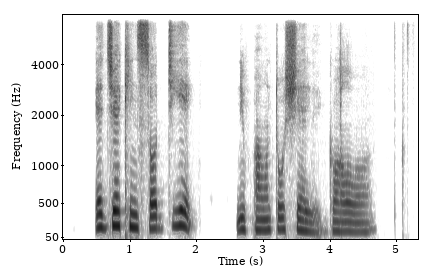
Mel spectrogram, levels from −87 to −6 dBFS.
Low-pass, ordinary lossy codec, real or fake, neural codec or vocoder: 7.2 kHz; none; fake; codec, 16 kHz, 0.5 kbps, X-Codec, HuBERT features, trained on LibriSpeech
